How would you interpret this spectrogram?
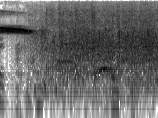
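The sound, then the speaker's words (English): A single shrill, steady whistle blast ends a round of a panel game as a player gains an extra point, sounding for under a second, then giving way to loud applause and crowd noise that continues to the end. “… was speaking then as a whistle when gained an extra point, and others in the round, he's moved forward.”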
